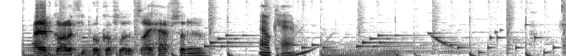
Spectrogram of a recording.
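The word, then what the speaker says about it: Poké Floats: You have to pronounce the e like it's a it's not poker floats.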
